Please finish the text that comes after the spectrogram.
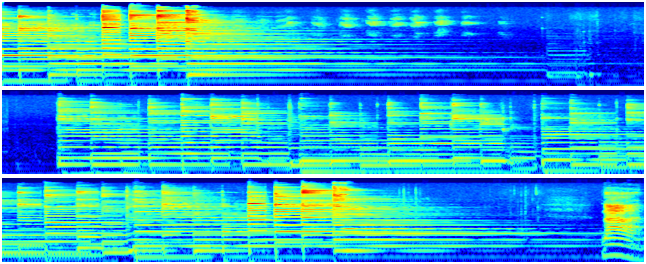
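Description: Acoustic guitar fingerpicking of a song, played at a quicker tempo as a steady run of plucked notes and ringing chords, close and clear with no talking, briefly thinning midway before resuming.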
